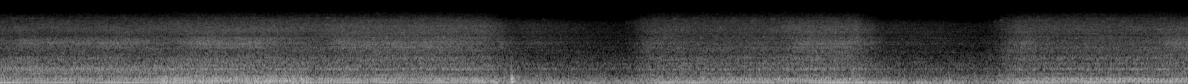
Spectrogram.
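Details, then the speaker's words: 1999 Chevrolet C1500 Suburban, 5.7 L 350 small-block V8, in gear and power-braked under light throttle: uneven, shaky rumble. Scanner shows misfires on cylinders 2, 3 and 6 (P0300), though counts later stop registering. "Give it a little bit of throttle here. Two, 3, 6. Yeah, it looks like 2, 3, and 6 for the primary offenders. Power braking it a little bit. It's getting shaky."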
